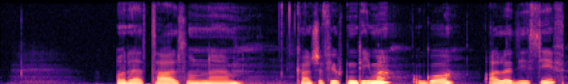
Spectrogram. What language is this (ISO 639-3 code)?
nor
